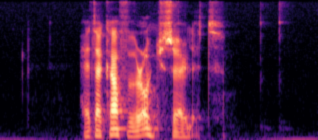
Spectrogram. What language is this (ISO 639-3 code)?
fao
